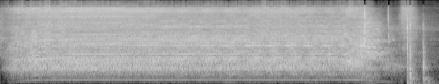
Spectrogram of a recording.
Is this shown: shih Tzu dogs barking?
no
